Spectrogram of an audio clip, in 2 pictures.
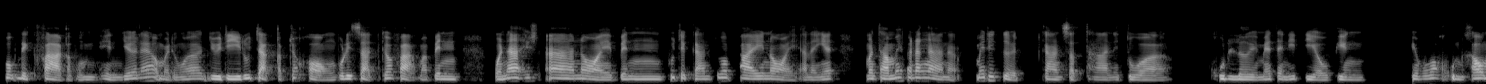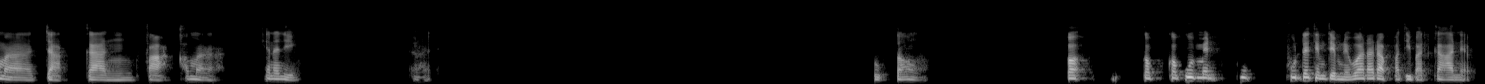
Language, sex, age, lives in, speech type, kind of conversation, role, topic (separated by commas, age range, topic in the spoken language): Thai, male, 25-29, Thailand, conversation, unstructured, none, คุณคิดว่าเราควรจัดการกับความขัดแย้งในที่ทำงานอย่างไร?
